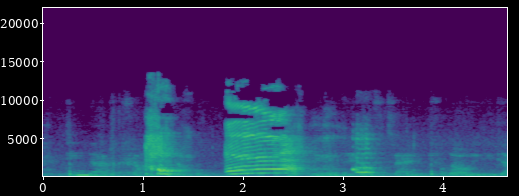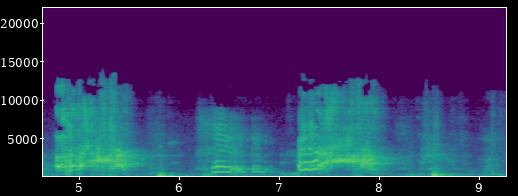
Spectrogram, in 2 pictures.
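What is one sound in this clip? A baby laughs.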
